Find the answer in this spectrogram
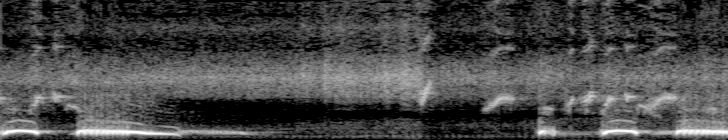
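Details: Spotted dove coo used as a trapping lure: a short note and a long, low coo falling away, a pause with faint high chirps, then two quick rounded notes and a sustained coo.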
